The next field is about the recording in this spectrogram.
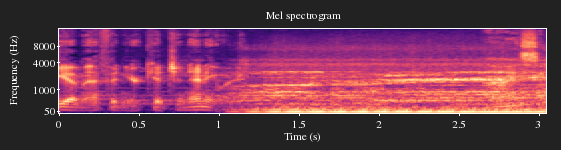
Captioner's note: radio static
